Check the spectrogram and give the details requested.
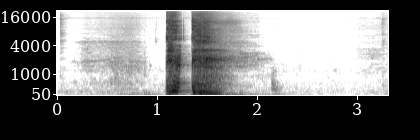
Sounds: Throat clearing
